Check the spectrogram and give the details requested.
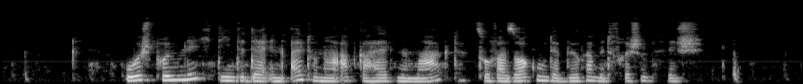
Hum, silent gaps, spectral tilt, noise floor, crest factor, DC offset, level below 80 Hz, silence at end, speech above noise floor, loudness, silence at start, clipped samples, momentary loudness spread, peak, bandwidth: none; none; -7 dB/octave; -60 dBFS; 16 dB; under 0.1%; -56 dBFS; 0.65 s; 43 dB; -18 LUFS; 0.25 s; under 0.1%; 19 LU; -2 dBFS; 7.6 kHz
